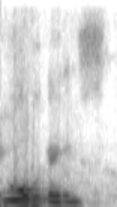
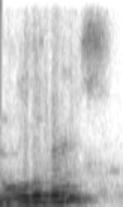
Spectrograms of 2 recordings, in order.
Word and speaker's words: Huygens: Eu não sei bem pronunciar o nome dele, cada uma pessoa pronuncia de um jeito. Eu falo Huygens, tá?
